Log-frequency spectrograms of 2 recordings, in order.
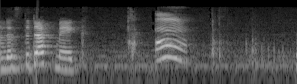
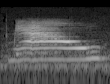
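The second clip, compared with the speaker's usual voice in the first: cat meow; 7 semitones higher than usual. Shown as a demonstration. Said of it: "what sound does the kitty cat make?".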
